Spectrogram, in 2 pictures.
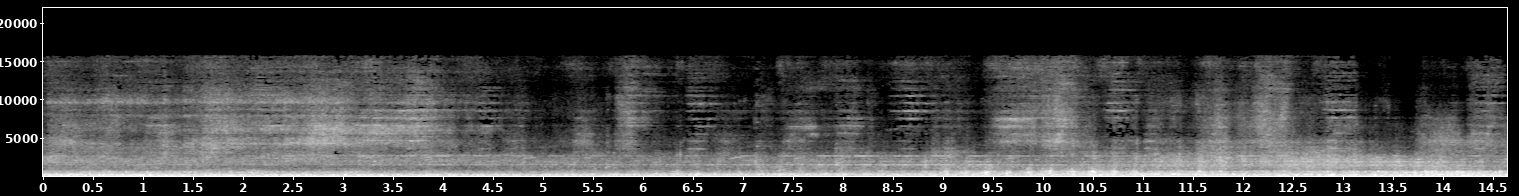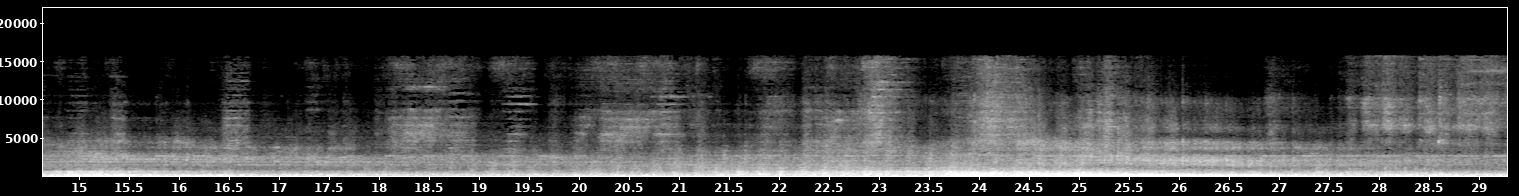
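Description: Loaded freight cars of a long train rolling past on steel rails: a steady rumble and clatter of wheels on track with a faint high whine over it, growing louder around the middle and again near the end.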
